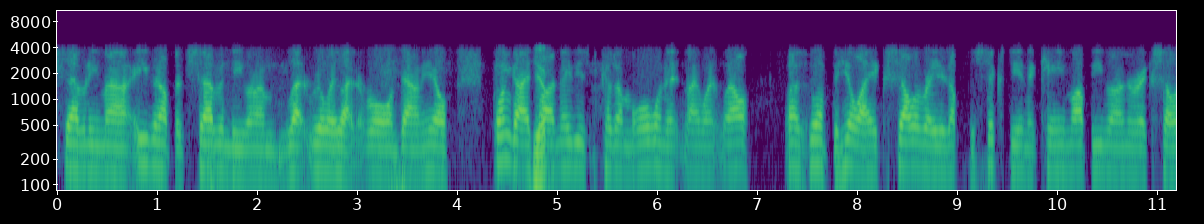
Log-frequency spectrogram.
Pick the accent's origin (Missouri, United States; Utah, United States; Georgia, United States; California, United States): Georgia, United States; I am from Georgia, but I'm up in Pennsylvania right now.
